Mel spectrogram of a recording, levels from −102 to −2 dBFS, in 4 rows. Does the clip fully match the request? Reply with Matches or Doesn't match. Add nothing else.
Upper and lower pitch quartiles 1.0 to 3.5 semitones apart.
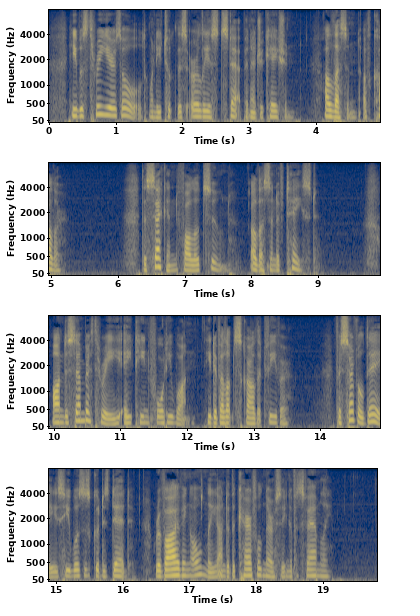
Matches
